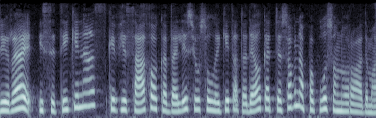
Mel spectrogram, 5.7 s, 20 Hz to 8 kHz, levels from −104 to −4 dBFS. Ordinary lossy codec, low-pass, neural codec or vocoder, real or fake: MP3, 64 kbps; 7.2 kHz; codec, 24 kHz, 0.9 kbps, WavTokenizer, medium speech release version 2; fake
